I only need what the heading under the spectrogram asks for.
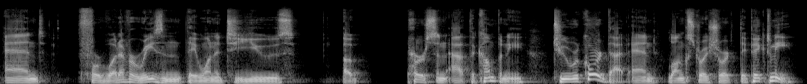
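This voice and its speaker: A man with a low, deep voice that swoops up and down a lot as he talks. He co-hosts a casual podcast and tells long, rambling stories, piling on asides and restarts as he goes. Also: moderate pace. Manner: rambling, animated storytelling with frequent asides. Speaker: podcast co-host.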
